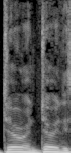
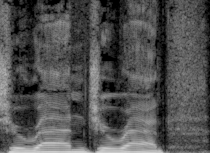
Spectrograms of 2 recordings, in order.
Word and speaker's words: Duran Duran: I said Duran Duran. It's actually pronounced Duran Duran.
